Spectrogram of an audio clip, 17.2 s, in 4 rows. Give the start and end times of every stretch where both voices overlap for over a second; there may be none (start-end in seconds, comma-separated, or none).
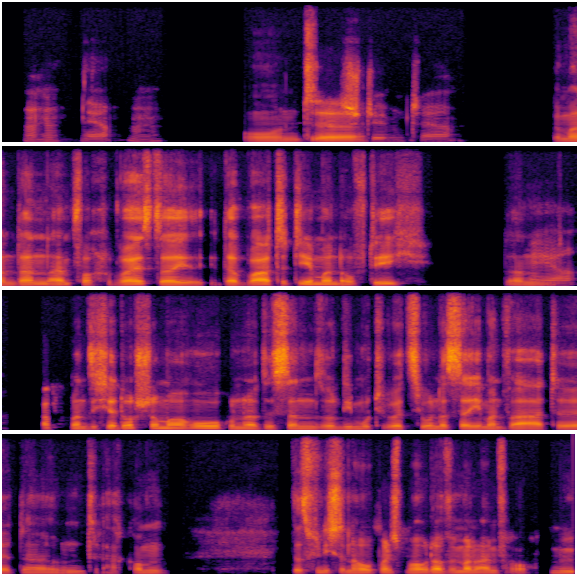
none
